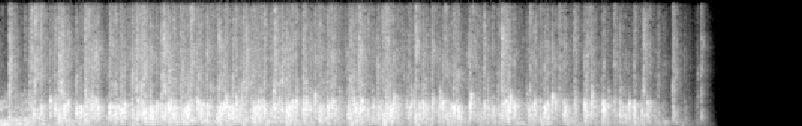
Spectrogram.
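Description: Audience applauding, a dense patter of many hands clapping, with some laughter about a second in; it cuts off suddenly about seven seconds in.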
